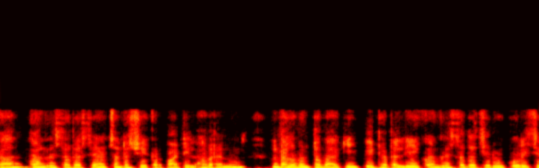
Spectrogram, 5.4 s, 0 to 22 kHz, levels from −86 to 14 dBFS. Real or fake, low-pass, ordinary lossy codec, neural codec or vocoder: fake; none; none; codec, 16 kHz, 4 kbps, FreqCodec, smaller model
